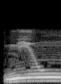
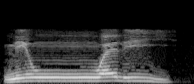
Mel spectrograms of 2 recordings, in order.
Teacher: واو بس فيها غنه، لان الصفه فضلت موجوده بتاعت الغنه بس مع الواو · Term: ادغام ناقص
